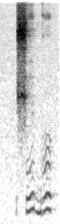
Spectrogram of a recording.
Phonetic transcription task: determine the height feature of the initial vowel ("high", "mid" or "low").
high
